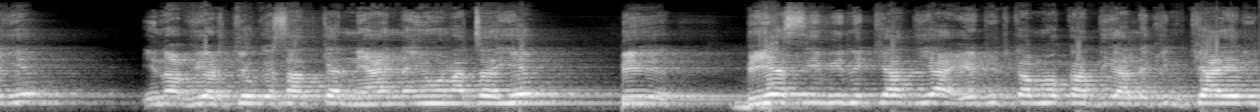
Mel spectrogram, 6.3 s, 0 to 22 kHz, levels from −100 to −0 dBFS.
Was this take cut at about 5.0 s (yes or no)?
no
